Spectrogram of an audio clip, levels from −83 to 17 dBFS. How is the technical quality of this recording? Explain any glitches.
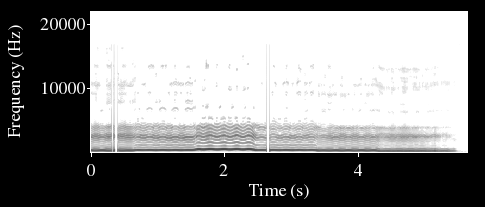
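The music recording has three transmission glitches: two short dropouts and one brief burst of spurious sound near the end.

Corrupt frame muted, at 0.31 to 0.42 s and at 2.64 to 2.70 s. The music stops abruptly for about 110 ms and then about 60 ms. The decoder rejected damaged compressed frames and the player substituted silence. The gap lengths point to roughly four frames and two frames lost. Because the playback timing is preserved, the music resumes in place, with no skip or shift.

Corrupt frame decoded, at 5.15 to 5.18 s. A short chirp-like burst, about 34 ms long and peaking near -30 dBFS, sits over the music. Here the damaged data passed the decoder and was played. The corrupted gain values and spectral codes placed energy at the wrong frequencies for about the span of a couple of frames, which produces a brief artificial noise unrelated to the music.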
